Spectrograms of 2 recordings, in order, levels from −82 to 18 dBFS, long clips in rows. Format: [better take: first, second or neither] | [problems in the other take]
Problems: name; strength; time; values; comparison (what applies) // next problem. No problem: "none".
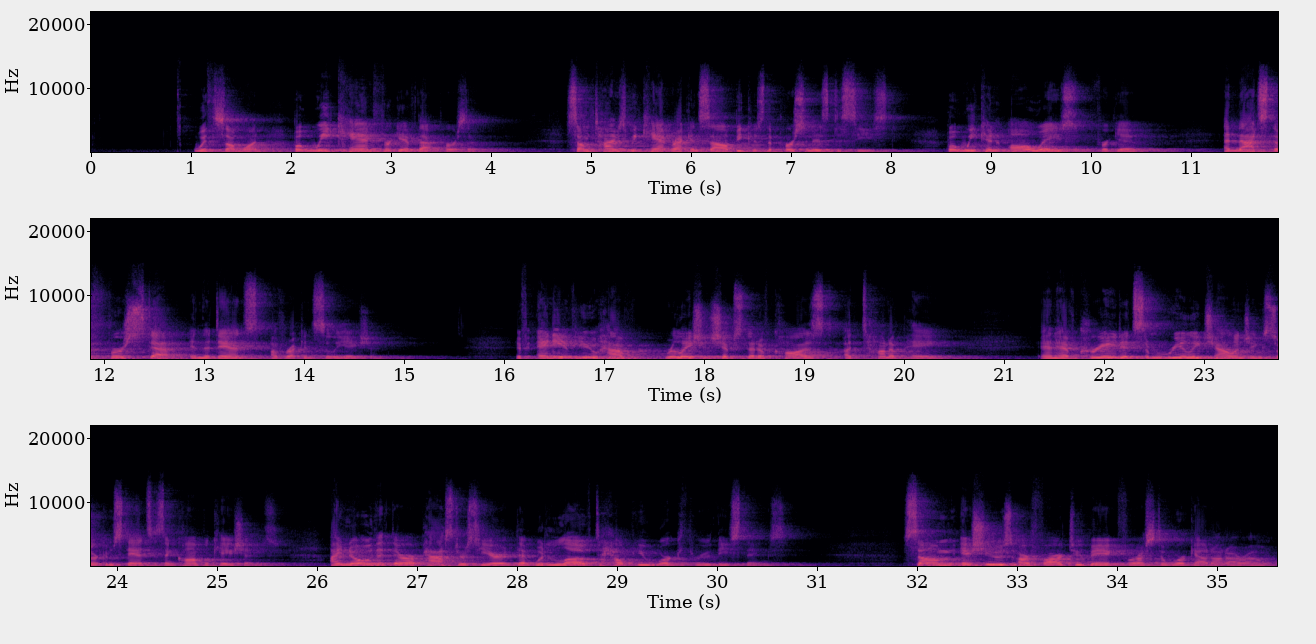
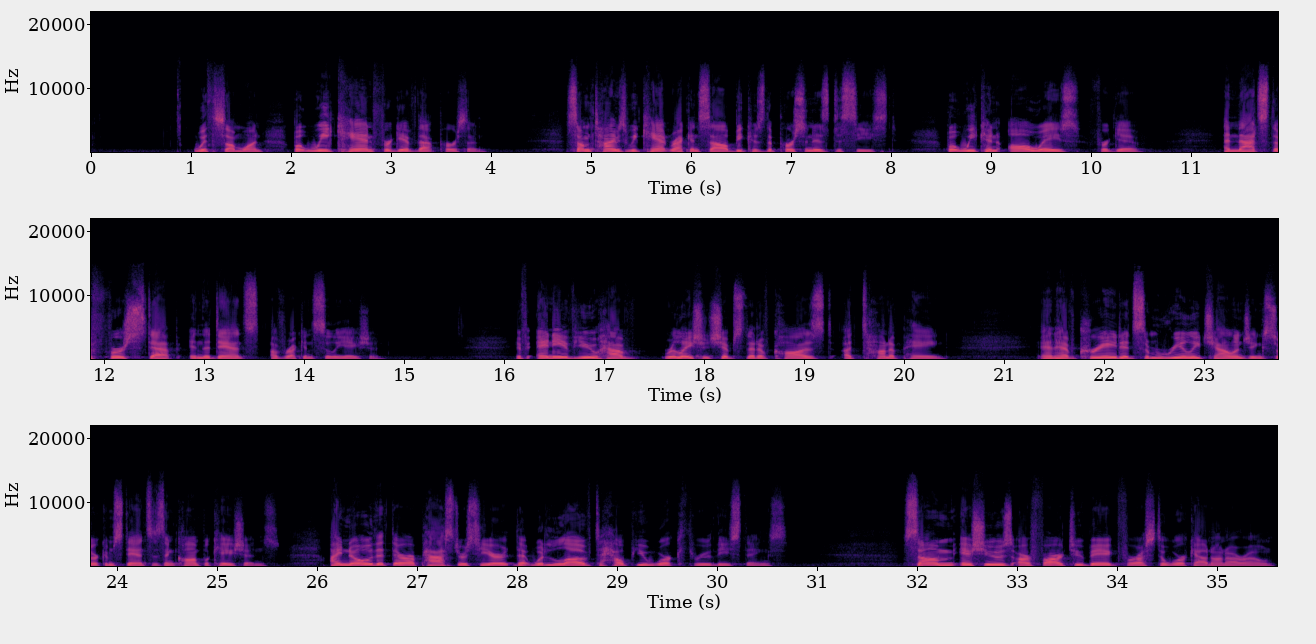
second | room echo; slight; dies away in 1.1 s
